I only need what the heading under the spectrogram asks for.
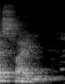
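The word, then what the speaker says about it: psi: जैसे ये पी है तो इसको पसाई नहीं बोलेंगे, इसको बोलेंगे साई। पी क्या होता है यहाँ पे, साइलेंट।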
